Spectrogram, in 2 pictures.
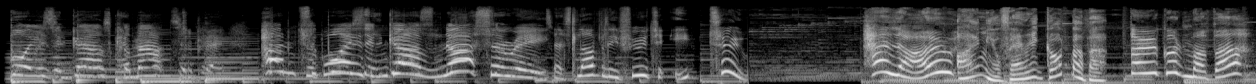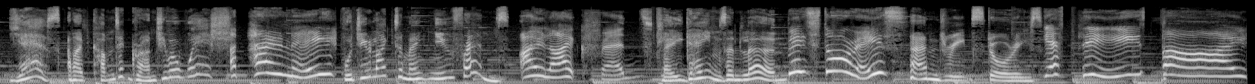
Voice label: Kidztalk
